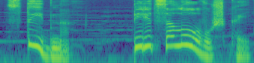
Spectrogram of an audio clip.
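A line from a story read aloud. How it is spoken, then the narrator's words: Quiet reply. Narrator (Russian): тихо ответила Лида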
